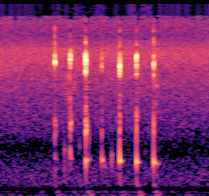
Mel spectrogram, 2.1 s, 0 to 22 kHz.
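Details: A woodpecker picks against a branch on a winter morning safari drive in a South African game reserve on 21 June 2020: about seven quick, dry, irregular taps in just over a second, quiet background; species unknown.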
